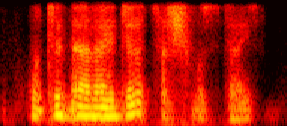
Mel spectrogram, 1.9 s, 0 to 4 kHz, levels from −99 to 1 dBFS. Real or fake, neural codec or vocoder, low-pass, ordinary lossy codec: fake; codec, 16 kHz, 0.5 kbps, FreqCodec, smaller model; 3.6 kHz; Opus, 32 kbps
